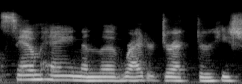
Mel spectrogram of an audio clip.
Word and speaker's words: Samhain: the the name of the the movie is s-a-m-h-a-i-n samhain okay so that you do pronounce it's okay no it's pronounced i didn't want to butcher it but yeah it's called samhain and the writer director he's shown me some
